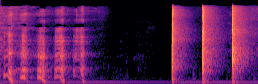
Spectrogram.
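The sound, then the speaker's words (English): Three sharp, fleshy smacks of a person slapping their own belly land in an even rhythm, about a third of a second apart, after a short burst of muffled voice. “I'll just slap my belly just there.”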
